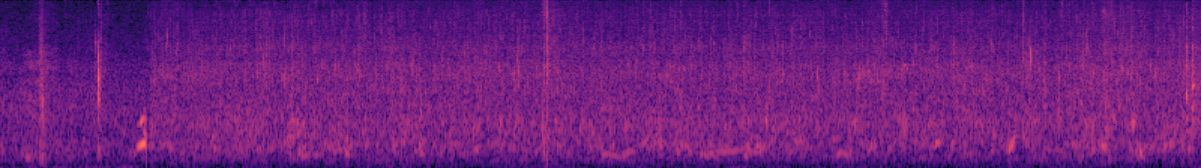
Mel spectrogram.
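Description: A stream trickles and babbles over rocks.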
